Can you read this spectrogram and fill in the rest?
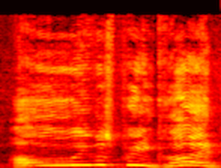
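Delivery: high, loud imitation of her son; son's polite answer. Mom imitating her son saying the food was good, high and loud. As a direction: play the son, voice lifted high and bright.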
